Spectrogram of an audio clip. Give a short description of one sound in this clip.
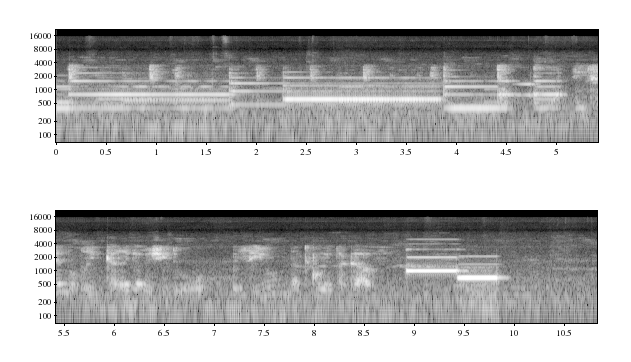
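A phone plays a series of electronic tones and beeps.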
